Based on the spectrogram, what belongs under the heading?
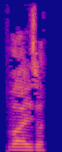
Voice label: "weise", German; adjectives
